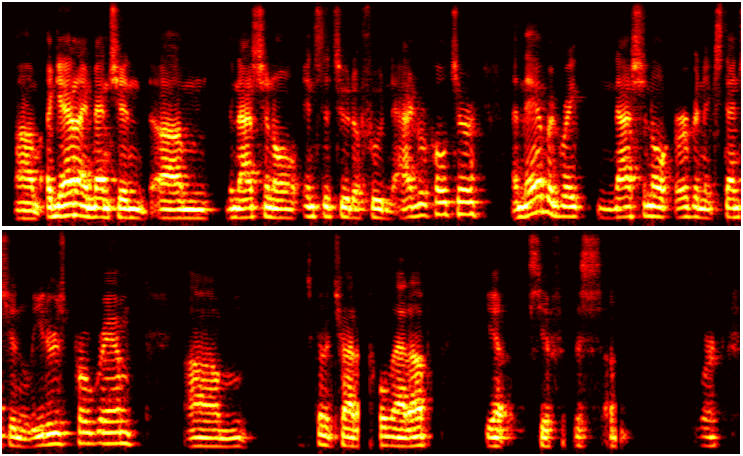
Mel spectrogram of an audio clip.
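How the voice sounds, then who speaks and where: Delivered at a moderate pace, a man's plain, everyday voice sits at a medium pitch, with ordinary pitch variation and big swings in loudness. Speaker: government agency official presenting a program. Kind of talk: webinar presentation. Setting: online webinar.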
